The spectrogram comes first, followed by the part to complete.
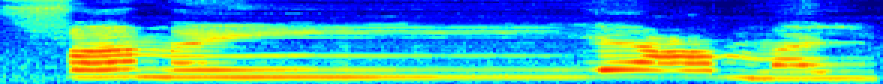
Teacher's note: آئین کو نرمی سے پڑھیں گے، اس پہ جھٹکے کی آواز نہ آئے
